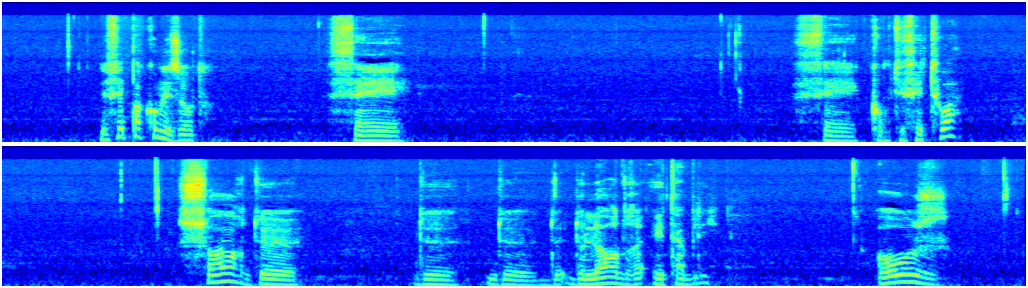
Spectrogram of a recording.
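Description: A middle-aged man speaks calmly and close by, in short bursts with pauses.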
